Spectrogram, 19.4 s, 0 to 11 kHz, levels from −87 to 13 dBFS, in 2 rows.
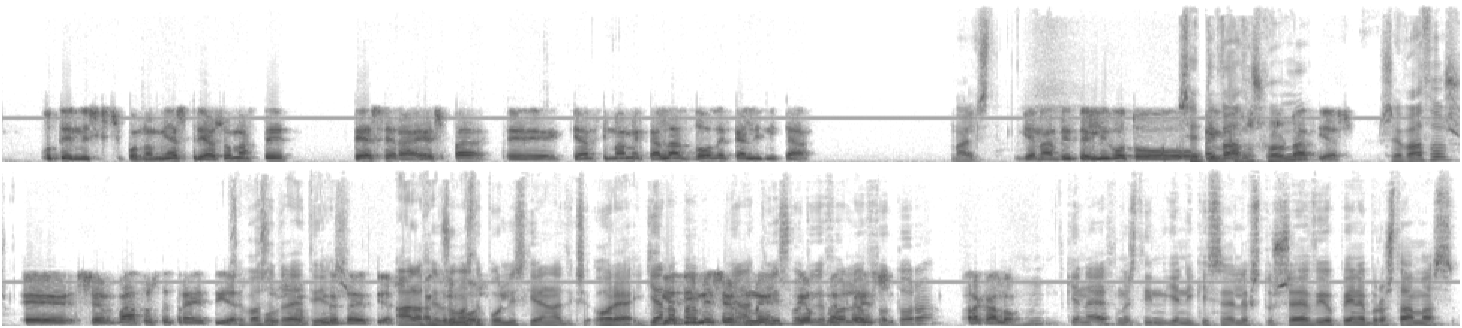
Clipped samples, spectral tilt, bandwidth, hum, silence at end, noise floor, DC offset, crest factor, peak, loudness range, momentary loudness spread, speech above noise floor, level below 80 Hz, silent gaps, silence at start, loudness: under 0.1%; -5 dB/octave; 11 kHz; none; 0.05 s; -54 dBFS; under 0.1%; 14 dB; -10 dBFS; 3 LU; 10 LU; 30 dB; -62 dBFS; none; 0.25 s; -24 LUFS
